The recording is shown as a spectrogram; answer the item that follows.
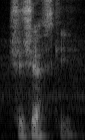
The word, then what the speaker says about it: Krzyzewski: You try and pronounce this name. No? Okay. Krzyzewski.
